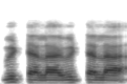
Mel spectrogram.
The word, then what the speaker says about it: ವಿಠ್ಠಲ: ಈ ಸಾತ್ವಿಕ ಸ್ಥಿತಿಗೆ ತರುತ್ತೆ ಇಲ್ಲಿ ಠ ಅಂತಕಂತದ್ದು ಮಹಾಪ್ರಾಣ ಆಗಬೇಕು ಮತ್ತೆ ಆ ಮಹಾಪ್ರಾಣದಲ್ಲಿ ಒತ್ತಕ್ಷರವು ಆಗಬೇಕು ಅಲ್ಪಪ್ರಾಣ ಆಗಬಾರದು ವಿಠ್ಠಲ ವಿಠ್ಠಲ ಅದು ಉಪಯೋಗ ಬರೋದಿಲ್ಲ ವಿಠ್ಠಲ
